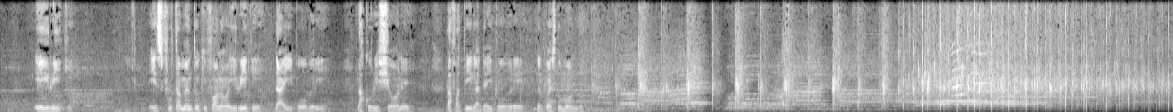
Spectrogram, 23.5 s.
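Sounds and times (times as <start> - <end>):
speech: 0.7 - 1.6, 3.0 - 11.9
audience applause after theatre performance: 11.8 - 23.4
indistinct voices and cheers: 18.2 - 21.6.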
